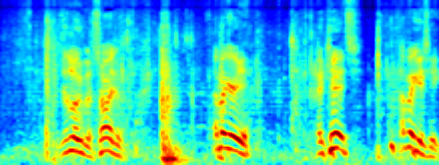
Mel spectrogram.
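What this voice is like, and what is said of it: Brad Pitt's hard-to-understand pikey accent. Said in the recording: “Brad Pitt in Snatch ... he's doing an Irish accent ... Can't really understand much of what is being said ... It's not Irish. It's not English ... it's just pike”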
